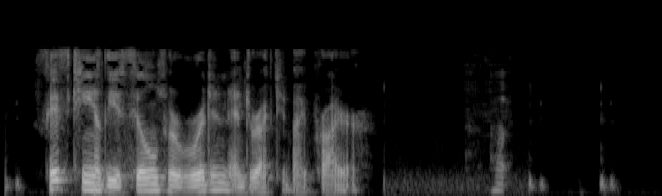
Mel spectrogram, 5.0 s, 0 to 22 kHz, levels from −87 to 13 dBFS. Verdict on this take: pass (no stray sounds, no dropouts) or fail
fail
